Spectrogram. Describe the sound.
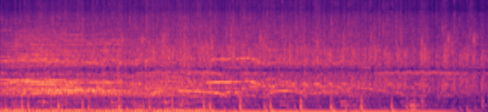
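A theatre audience at the Leicester Square Theatre applauds and cheers, dense, loud, sustained clapping with whoops rising over it throughout.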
